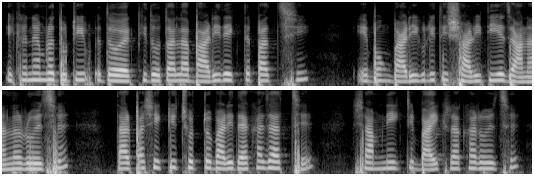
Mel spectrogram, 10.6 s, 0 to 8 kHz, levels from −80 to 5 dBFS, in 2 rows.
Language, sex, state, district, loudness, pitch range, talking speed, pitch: Bengali, female, West Bengal, Purulia, -16 LUFS, 205-230 Hz, 170 wpm, 210 Hz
